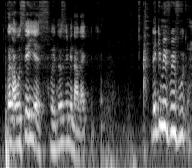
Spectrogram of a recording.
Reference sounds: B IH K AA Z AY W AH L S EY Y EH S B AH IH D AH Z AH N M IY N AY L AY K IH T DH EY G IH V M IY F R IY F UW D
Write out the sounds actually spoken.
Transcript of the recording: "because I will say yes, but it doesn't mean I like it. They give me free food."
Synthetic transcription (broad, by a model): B K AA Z AY W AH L S EY Y EH S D IH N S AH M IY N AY L AY K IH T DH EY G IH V M IY F R IY F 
